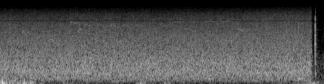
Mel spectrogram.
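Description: A river flows steadily past a remote village, a continuous broadband wash of moving water heard up close and fairly loud, running alone with no voices for the whole stretch.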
